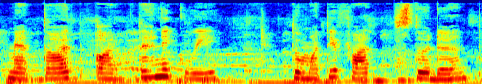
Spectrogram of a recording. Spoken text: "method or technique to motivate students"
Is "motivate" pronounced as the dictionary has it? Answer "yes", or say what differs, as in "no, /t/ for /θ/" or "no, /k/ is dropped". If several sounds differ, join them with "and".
no, /f/ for /v/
